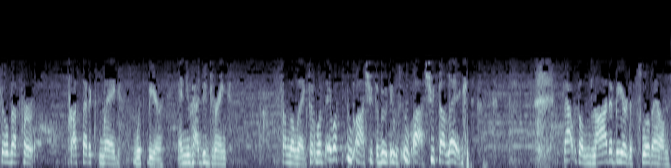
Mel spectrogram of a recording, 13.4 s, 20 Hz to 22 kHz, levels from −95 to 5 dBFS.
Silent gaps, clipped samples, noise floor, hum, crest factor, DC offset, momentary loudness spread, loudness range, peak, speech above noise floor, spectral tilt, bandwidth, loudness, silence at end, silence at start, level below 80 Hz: none; under 0.1%; -35 dBFS; none; 14 dB; under 0.1%; 19 LU; 3 LU; 0 dBFS; 22 dB; -12 dB/octave; 5 kHz; -14 LUFS; 0 s; 0 s; -54 dBFS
